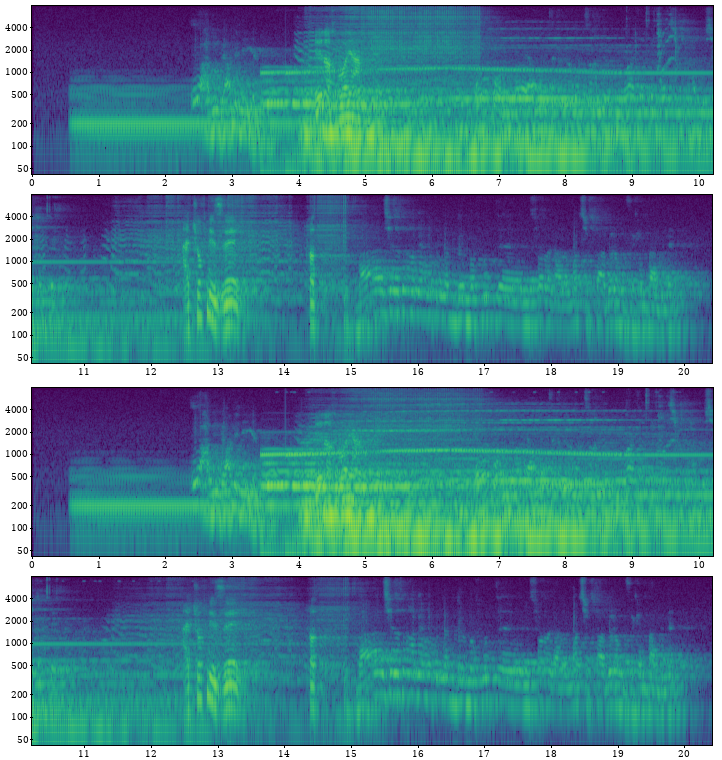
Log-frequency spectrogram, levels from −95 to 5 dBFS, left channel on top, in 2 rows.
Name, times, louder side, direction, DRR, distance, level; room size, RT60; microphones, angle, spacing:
sound 1, 0.5-13.7, equal, 65° left, 5.5 m, -38 dB
voice 1, 2.4-3.6 6.6-10.6 15.0-19.9, right 1 dB, 50° right, -2 dB, 5.1 m, -31 dB
sound 2, 3.4-12.8 13.1-13.2, right 3 dB, 75° right, 0.7 m, -23 dB
sound 3, 3.8-6.8 8.9-9.1 9.4-9.7 10.2-15.1, left 4 dB, 85° left, 2.7 m, -39 dB
voice 2, 4.2-5.4 12.5-13.4 14.4-14.5, left 2 dB, 30° left, 8 dB, 1.2 m, -23 dB
25.5 x 25.0 x 9.3 m, 2.1 s
head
